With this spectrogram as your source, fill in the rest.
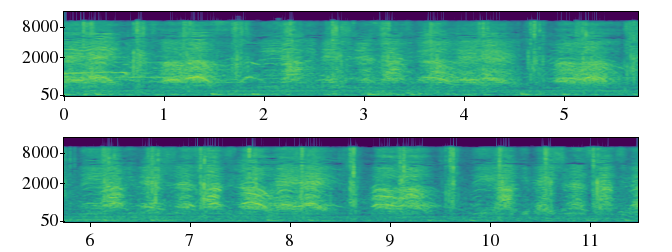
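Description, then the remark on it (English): A large protest crowd shutting down the Manhattan Bridge on a Sunday chants in loud, rhythmic bursts of shouting, voices rising and falling together in a steady cadence over a constant low rumble. “Here they are shutting down the Manhattan Bridge yesterday, Sunday.”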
